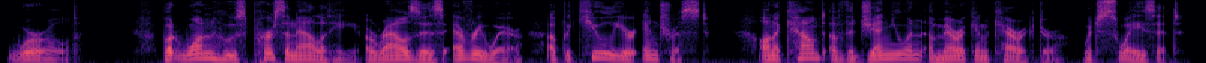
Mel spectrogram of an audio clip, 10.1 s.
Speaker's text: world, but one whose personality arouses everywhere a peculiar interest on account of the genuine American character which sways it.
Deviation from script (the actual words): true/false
false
